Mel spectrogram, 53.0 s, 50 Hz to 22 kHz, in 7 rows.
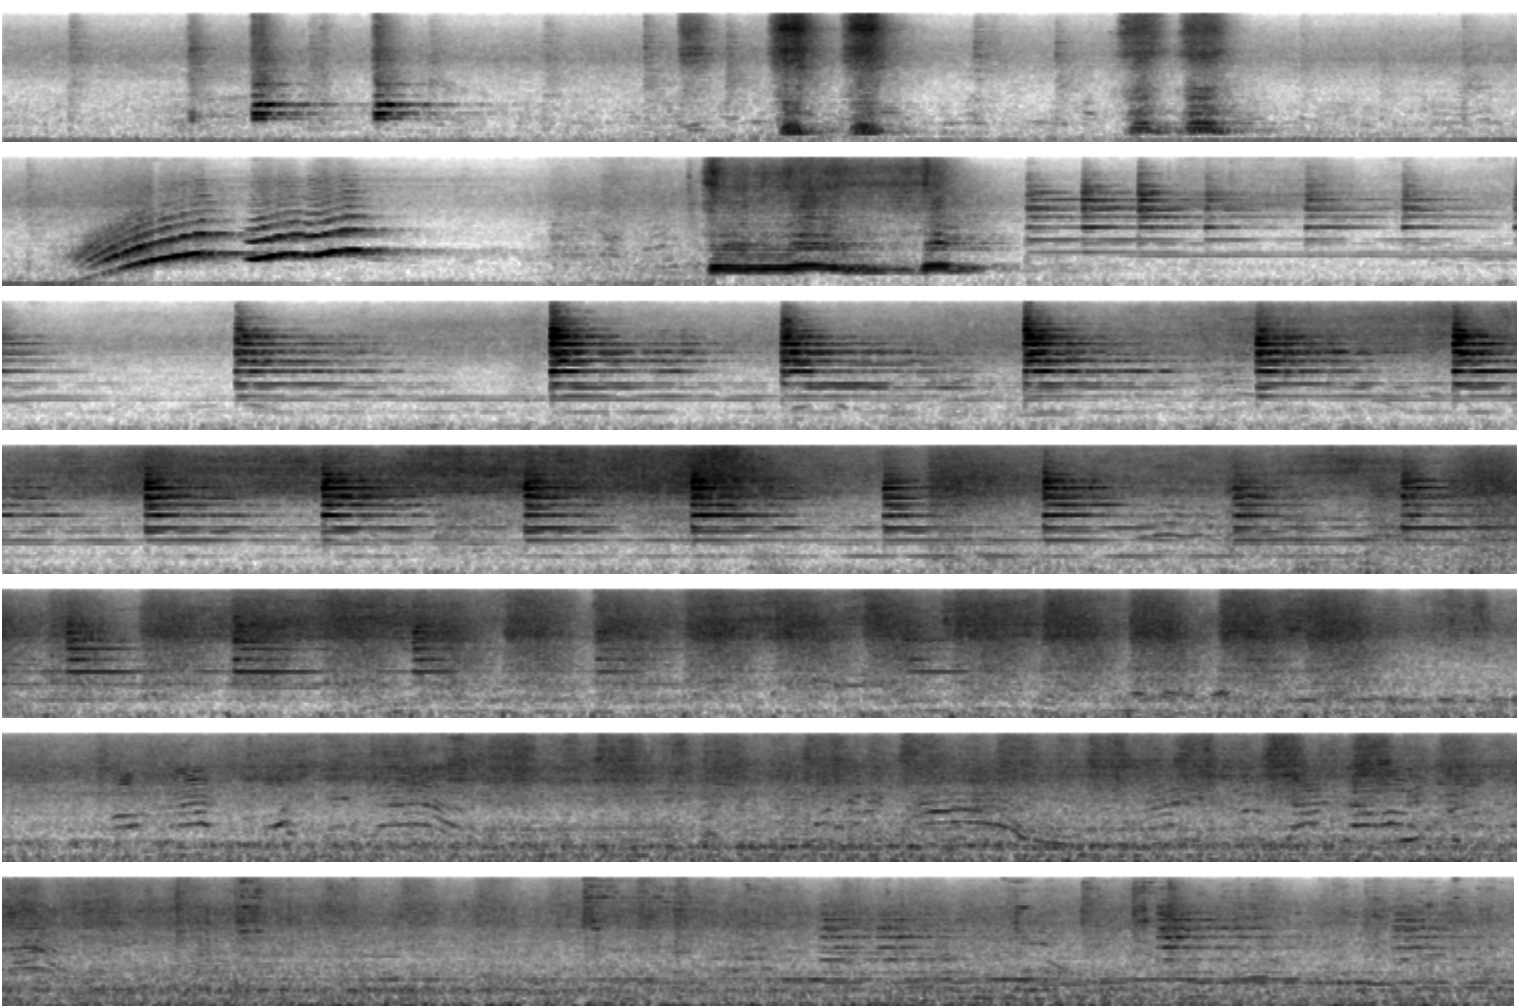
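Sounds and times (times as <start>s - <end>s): steam whistle toots: 1.2s - 2.3s, 11.1s - 12.7s
steam hissing: 3.3s - 4.8s, 5.5s - 6.6s, 11.0s - 12.7s, 20.0s - 53.0s
locomotive bell ringing: 12.4s - 35.5s, 37.5s - 53.0s.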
